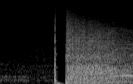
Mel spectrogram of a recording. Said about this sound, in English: Lighting a firework through a traffic cone.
